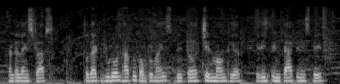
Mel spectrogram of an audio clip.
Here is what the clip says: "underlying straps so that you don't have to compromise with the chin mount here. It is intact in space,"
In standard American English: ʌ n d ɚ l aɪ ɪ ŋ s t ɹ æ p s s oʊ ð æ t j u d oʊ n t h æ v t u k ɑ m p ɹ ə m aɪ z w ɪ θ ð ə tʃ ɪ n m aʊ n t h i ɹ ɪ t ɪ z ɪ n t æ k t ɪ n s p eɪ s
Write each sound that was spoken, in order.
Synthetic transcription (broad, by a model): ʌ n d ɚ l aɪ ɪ s t ɹ æ p s s oʊ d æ t j u d oʊ n t h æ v t u k ɑ m p ɹ ə m aɪ z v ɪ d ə tʃ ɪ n m aʊ n t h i ɹ ɪ t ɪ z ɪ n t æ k t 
